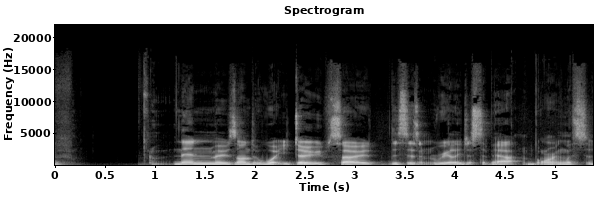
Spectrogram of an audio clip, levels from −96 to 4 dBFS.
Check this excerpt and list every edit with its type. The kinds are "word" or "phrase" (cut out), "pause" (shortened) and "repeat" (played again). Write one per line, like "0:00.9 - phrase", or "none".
none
